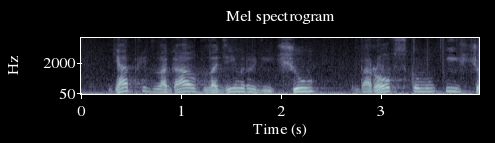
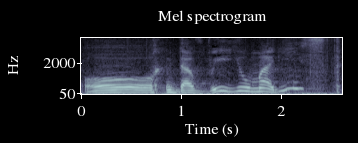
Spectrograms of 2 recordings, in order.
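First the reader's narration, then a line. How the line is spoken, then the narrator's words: Speaking through laughter. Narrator (Russian): говорил он сквозь смех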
